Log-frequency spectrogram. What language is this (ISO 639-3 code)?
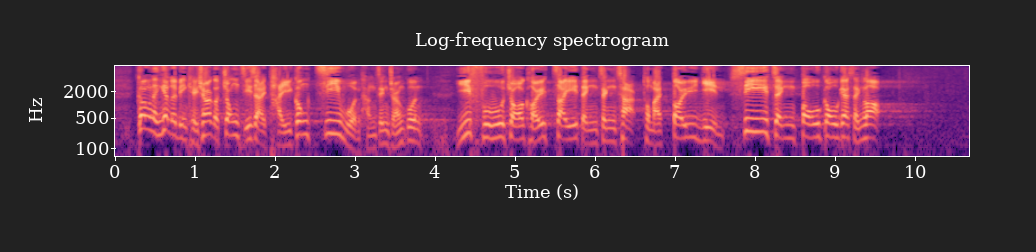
yue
